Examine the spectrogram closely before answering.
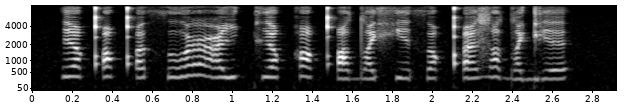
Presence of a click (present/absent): absent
